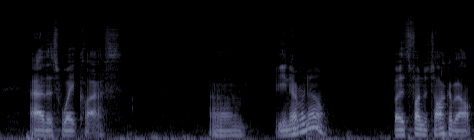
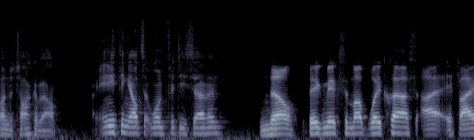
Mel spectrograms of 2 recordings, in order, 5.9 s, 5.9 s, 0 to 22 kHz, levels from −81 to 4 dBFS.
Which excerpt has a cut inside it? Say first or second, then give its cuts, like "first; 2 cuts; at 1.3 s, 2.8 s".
second; 2 cuts; at 1.0 s, 3.0 s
